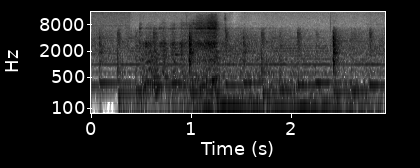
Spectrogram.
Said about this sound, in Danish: Genstart kommer på Radio Loud. En podcast om det der irriterende øjeblik, hvor din bil går ud.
